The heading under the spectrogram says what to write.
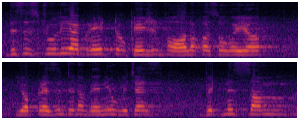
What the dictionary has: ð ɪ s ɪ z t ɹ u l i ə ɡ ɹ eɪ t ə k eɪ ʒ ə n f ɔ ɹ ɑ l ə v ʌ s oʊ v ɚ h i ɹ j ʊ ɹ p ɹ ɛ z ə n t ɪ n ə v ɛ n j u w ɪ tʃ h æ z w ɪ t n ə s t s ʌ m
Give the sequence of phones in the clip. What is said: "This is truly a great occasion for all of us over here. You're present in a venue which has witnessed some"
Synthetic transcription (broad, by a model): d ɪ s ɪ z t ɹ u l i ə ɡ ɹ eɪ t ə k eɪ ʒ ə n f ɔ ɹ ɑ l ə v ʌ s oʊ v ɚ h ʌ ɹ j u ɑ p ɹ ɛ z ə n t ɪ n ə v ɛ n j u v ɪ tʃ h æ z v ɪ t n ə s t s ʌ m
